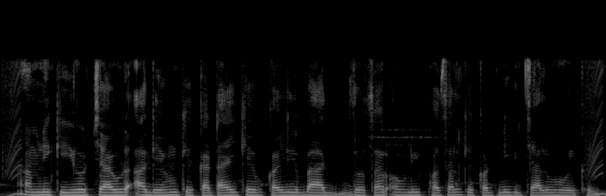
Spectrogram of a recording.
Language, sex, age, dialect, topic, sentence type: Bhojpuri, male, 18-24, Southern / Standard, agriculture, statement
